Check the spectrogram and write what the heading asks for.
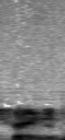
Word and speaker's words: Strainge: I know it's more of an Amelia's wheelhouse, but Sierra Nevada has come out with a new product called Strange Beast. It's spelled slightly different, S-T-R-A-I-N-G-E, so like strange.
